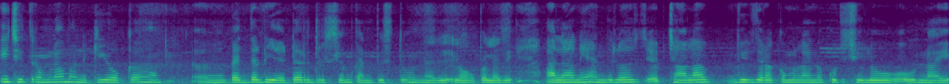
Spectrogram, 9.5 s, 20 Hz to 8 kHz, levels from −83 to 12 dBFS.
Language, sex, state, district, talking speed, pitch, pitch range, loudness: Telugu, female, Andhra Pradesh, Chittoor, 115 wpm, 220 Hz, 210-230 Hz, -16 LUFS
